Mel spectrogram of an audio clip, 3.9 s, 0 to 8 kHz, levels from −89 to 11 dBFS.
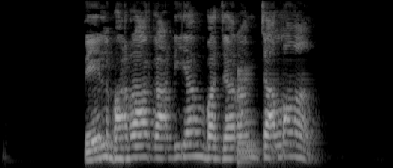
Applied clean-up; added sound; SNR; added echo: neural mask model DeepFilterNet 3.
